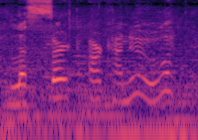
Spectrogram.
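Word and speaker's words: Le Cirque Arcanus: Okay, just barely went to La Cirque Arcanu.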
